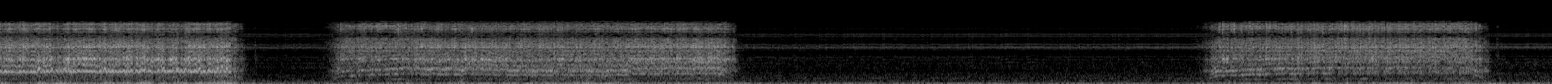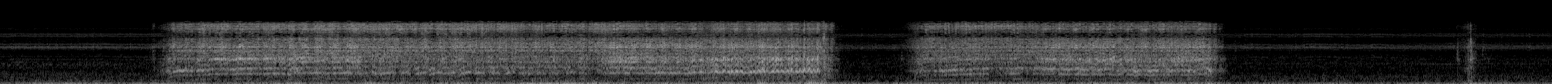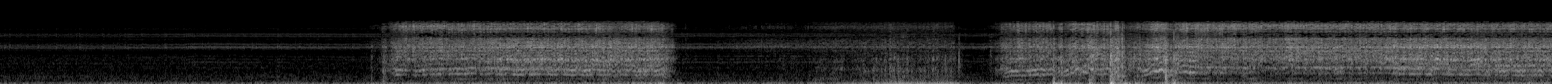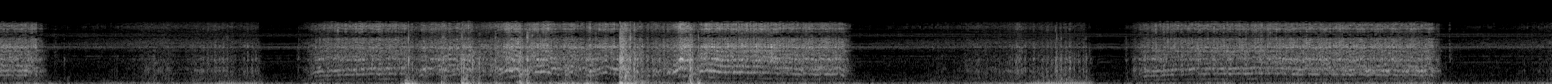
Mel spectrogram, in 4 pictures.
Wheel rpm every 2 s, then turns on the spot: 70, 30, 60, 40, 0, 0, 60, 30, 20, 70, 70, 50, 50, 50, 0, 0, 0, 30, 50, 10, 30, 60, 70, 30, 20, 60, 70, 30, 10, 60, 30.
38-40 46-48 54-56 60-62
